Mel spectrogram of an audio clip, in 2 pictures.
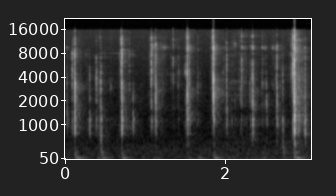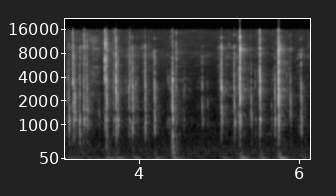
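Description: Fingertips of both hands type softly on a very cheap, compact 68-key plastic mechanical keyboard with a hollow case, resting on a desk mat. About 28 quick, clacky keystrokes sound with a hollow midrange tone around 830 Hz and bright high clicks. Each stroke dies away almost instantly.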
